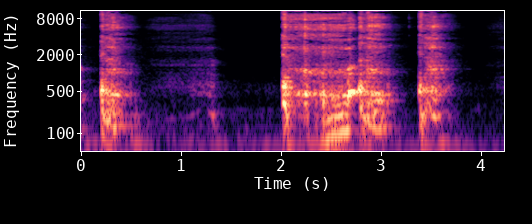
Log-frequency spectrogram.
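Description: Three harsh cough bursts, the middle one longer and rougher, with a brief faint noise between; a barking-type cough.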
